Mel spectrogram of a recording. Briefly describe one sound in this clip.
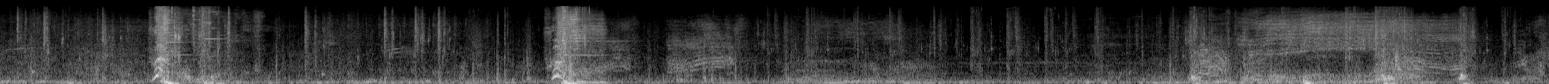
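Zombies snarl and groan nearby.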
